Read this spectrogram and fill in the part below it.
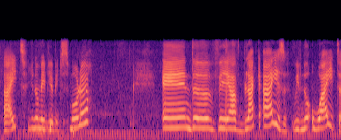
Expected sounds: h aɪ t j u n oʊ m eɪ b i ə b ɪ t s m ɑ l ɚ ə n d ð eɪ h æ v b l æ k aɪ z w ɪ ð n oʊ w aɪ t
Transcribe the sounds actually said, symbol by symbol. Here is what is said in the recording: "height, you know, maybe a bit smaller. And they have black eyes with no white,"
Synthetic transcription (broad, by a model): aɪ t j u n oʊ m eɪ b i ə b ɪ t s m ɑ l ɚ ə n d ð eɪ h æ v b l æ k aɪ z w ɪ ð n oʊ w aɪ t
